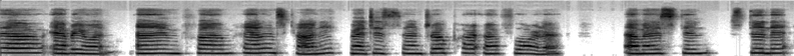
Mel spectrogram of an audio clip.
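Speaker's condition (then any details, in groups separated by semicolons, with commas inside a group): Cerebral palsy; processing disorder, hard to follow fast talkers; surgery two years ago, physical therapy ten years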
